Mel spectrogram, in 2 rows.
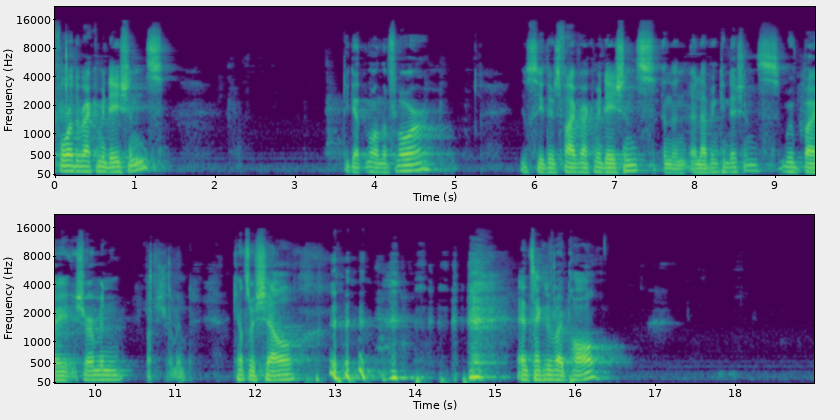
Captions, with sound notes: All right, so we need a mover and a seconder for the recommendations to get them on the floor. You'll see there's 5 recommendations and then 11 conditions. Moved by Sherman--not Sherman--Councillor Schell--[laughing]--and seconded by Paul.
